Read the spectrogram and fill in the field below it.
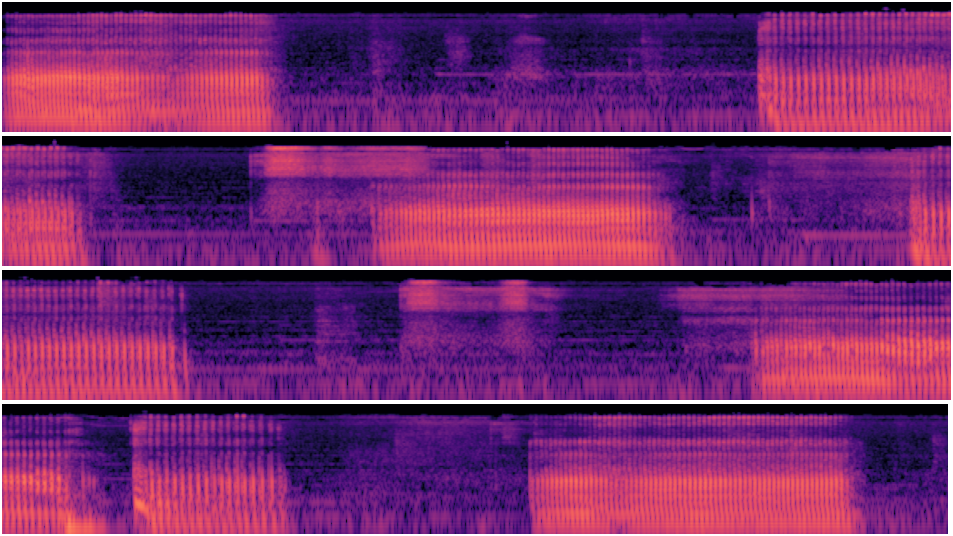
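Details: Two pugs, Murphy and Paddington, napping together indoors and snoring: loud, rasping, broadband breaths that swell and fade, about six long snores roughly every three seconds, separated by near-silent pauses.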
